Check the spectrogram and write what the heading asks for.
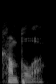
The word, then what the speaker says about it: Kumpala: Is it Kumpla? You can pronounce it any way you want, Sean. My family pronounces it Kumpala.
